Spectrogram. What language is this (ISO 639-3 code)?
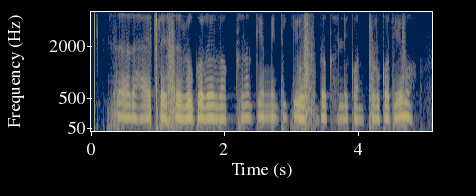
ori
